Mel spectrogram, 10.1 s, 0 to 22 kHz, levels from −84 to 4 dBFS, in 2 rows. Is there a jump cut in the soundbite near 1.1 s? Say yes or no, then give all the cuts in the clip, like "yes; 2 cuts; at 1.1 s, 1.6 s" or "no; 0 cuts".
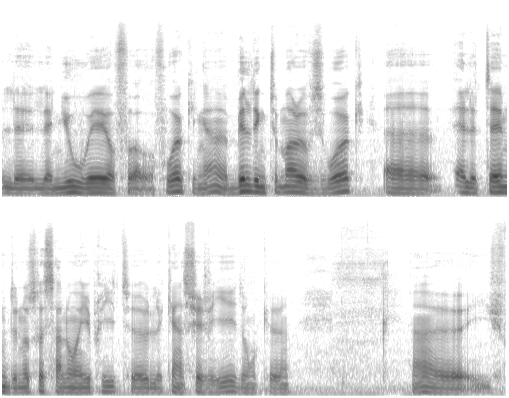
no; 2 cuts; at 3.7 s, 5.1 s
